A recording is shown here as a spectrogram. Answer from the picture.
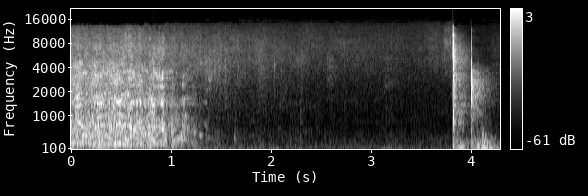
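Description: Studio audience laughter for about the first second, dying away to quiet. Then, near the end, a single sharp clack as a pool shot is struck.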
